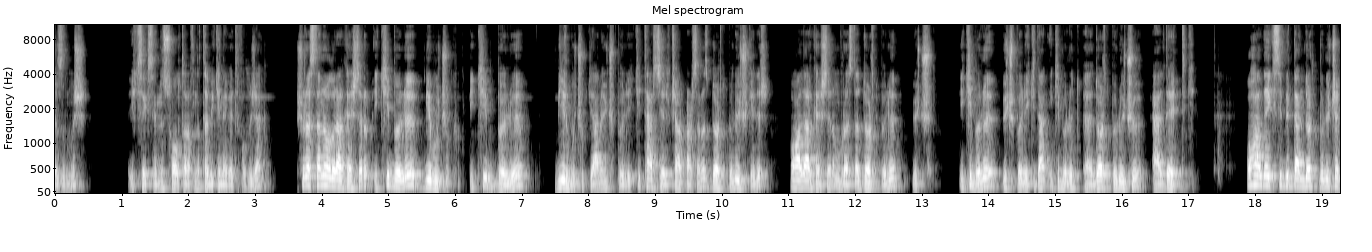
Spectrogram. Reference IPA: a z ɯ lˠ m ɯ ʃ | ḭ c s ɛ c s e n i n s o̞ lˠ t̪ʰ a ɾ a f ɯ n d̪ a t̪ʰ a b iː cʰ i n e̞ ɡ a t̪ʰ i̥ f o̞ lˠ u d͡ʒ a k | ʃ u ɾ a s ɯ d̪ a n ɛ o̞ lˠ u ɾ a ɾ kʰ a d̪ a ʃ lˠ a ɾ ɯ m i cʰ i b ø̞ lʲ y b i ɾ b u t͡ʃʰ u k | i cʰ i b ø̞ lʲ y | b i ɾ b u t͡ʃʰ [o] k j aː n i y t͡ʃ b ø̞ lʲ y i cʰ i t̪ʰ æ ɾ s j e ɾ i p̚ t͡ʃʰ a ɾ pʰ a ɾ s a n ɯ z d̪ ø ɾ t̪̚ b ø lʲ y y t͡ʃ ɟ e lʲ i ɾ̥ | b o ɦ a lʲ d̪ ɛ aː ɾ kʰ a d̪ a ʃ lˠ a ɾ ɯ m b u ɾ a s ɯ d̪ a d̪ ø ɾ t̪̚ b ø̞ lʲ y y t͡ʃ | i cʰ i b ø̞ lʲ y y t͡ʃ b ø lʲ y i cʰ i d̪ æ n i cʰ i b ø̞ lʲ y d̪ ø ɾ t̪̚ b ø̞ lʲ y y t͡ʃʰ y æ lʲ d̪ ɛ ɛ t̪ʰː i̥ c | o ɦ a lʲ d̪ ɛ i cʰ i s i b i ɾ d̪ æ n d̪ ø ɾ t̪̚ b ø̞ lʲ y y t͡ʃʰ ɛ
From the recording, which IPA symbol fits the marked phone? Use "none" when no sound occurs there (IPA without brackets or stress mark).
u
